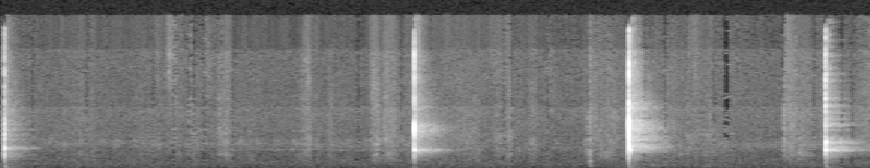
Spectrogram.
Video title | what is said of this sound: Weekly grass cutting visit on another Beautiful day. I also wanted to get the shower operational. | you can hear it sliding both ways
